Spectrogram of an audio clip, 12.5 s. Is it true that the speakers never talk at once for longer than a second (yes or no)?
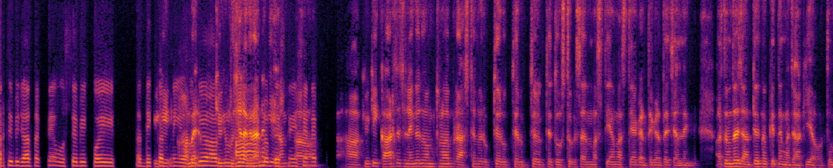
no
